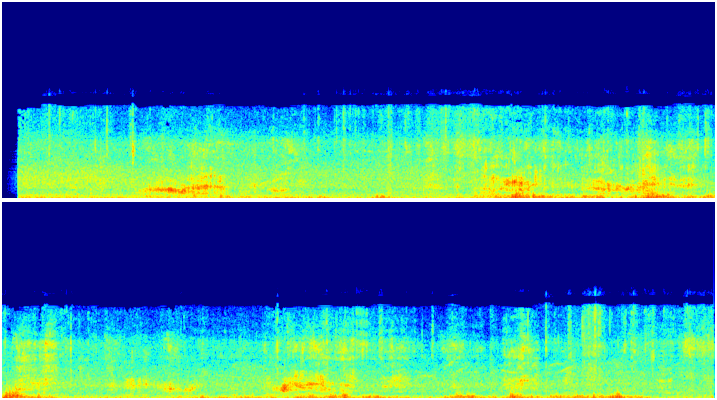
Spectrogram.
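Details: Siberian husky play fighting with another dog in a park after about two hours of rough play; rough growls and grumbling vocal bursts come in uneven runs, with some whiny rises and thumping low rumbles between them.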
